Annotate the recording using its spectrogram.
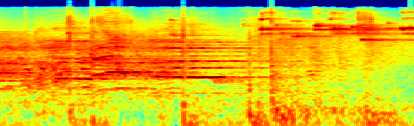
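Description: A basketball being dribbled on a gym's hardwood floor during a game, with players' voices in a reverberant hall.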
